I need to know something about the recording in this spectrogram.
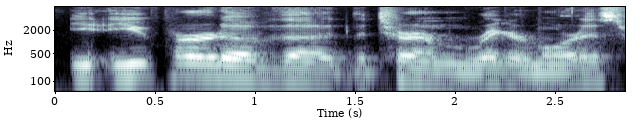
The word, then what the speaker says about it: rigor mortis: I'm like, are you saying it's pronounced rigor mortis? I'm like, so are you telling me that I've been saying it incorrectly like my entire life? He's like, most people do, but it's definitely rigor mortis.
